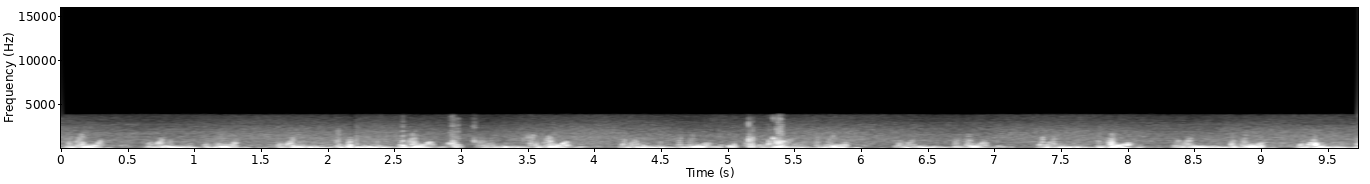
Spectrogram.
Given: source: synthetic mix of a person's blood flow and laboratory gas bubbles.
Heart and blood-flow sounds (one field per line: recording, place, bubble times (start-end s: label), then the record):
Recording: Doppler ultrasound of blood flow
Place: precordium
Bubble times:
2.54-2.60 s: bubbles
2.88-3.02 s: bubbles
3.08-3.12 s: bubbles
3.45-3.58 s: bubbles
4.85-5.48 s: bubbles
From the record:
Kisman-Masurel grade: 221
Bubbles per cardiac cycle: several, 3 to 8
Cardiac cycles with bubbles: 10 to 50%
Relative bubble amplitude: barely perceptible (0.100 to 0.250)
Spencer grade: 2 (many but less than half of the cardiac periods contain bubble signals, singularly or in groups)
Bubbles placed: only in the low amplitude regions of the cardiac cycle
